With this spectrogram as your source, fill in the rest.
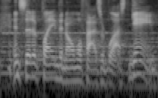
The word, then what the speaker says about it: Fazer Blast: suggested a battle at fazer blast there are you happy I said it right for once but I like saying phaser okay so leave me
